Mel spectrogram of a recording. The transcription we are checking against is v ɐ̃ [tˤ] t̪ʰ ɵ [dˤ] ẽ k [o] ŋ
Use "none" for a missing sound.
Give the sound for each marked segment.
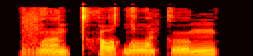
d, dˤ, ɵ

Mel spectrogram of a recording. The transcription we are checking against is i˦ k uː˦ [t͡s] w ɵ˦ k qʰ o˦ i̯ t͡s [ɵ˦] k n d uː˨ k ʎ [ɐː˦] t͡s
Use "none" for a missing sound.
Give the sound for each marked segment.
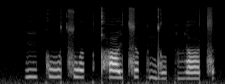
t͡s, ɵ˦, ɐː˦

